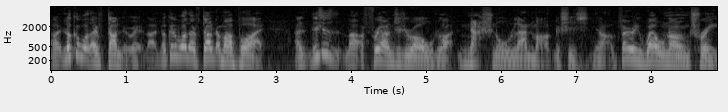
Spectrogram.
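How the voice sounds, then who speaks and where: A man with a Cockney accent speaks in a fairly high voice, his pitch swinging very widely. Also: moderate pace. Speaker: YouTuber. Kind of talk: casual commentary. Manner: animated.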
